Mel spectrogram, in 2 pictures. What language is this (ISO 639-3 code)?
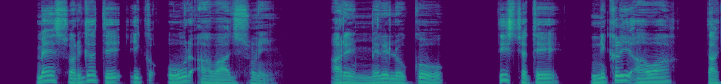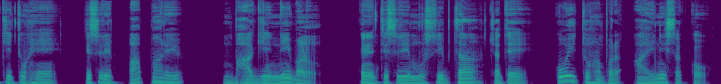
kfs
